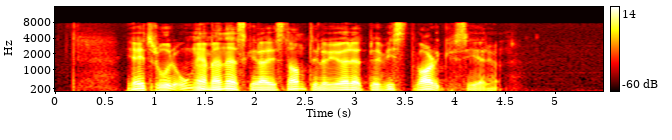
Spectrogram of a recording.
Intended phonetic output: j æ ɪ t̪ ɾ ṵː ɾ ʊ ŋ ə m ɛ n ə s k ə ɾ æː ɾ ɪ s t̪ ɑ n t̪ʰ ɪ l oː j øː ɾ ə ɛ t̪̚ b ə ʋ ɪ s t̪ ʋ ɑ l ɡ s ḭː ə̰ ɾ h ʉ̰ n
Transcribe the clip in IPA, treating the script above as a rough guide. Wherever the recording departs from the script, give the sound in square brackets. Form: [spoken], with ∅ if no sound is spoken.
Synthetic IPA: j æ ɪ [t̪ʰ] ɾ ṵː ɾ ʊ ŋ ə m ɛ n ə s k ə ɾ æː ɾ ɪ s t̪ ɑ n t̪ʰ ɪ l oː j øː ɾ ə ɛ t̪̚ b ə ʋ ɪ s t̪ ʋ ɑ l ɡ s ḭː ə̰ ɾ h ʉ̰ n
